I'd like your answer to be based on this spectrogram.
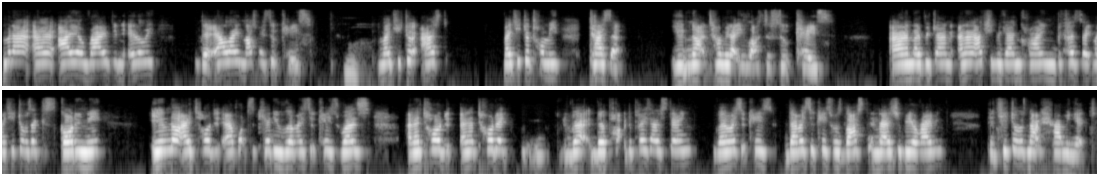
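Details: Adult autistic woman with oral motor apraxia, recently diagnosed bipolar, repeating words and phrases; apraxia of speech.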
